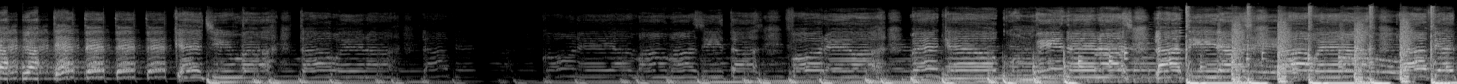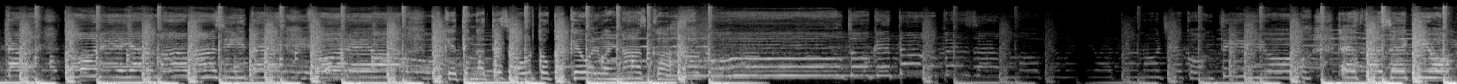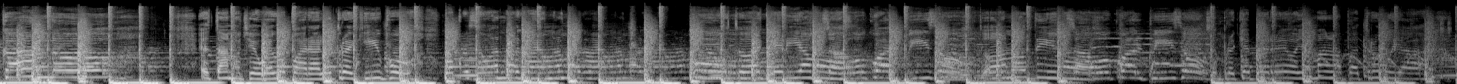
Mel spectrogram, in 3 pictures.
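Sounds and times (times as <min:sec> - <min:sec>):
clean extended breakbeat intro: 0:07.6 - 0:21.9, 0:23.8 - 0:25.0, 0:25.8 - 0:40.0, 0:41.3 - 0:43.7.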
